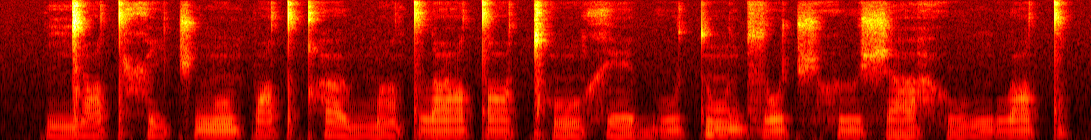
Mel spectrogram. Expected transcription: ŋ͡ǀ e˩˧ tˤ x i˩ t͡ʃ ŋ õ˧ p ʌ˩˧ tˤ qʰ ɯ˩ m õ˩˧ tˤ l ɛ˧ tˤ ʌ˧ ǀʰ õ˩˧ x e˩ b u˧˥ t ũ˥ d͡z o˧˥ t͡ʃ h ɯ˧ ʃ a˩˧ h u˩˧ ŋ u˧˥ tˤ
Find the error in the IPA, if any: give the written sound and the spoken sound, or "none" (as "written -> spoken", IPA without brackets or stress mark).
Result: none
